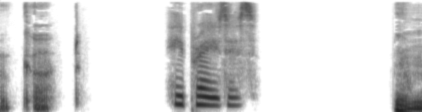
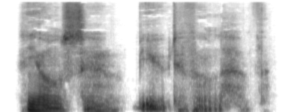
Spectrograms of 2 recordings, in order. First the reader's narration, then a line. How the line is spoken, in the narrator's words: he murmurs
